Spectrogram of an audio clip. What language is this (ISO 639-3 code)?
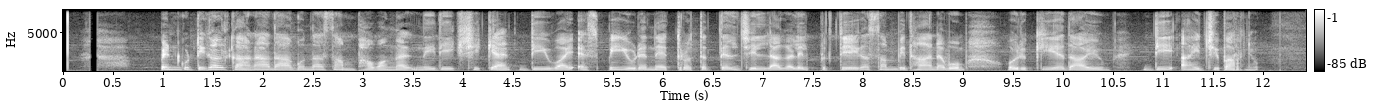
mal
